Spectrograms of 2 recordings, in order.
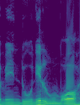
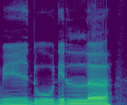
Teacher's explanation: pada lafal Allah ketika dia didahului dengan kasrah tidak boleh dibaca tebal lamnya.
